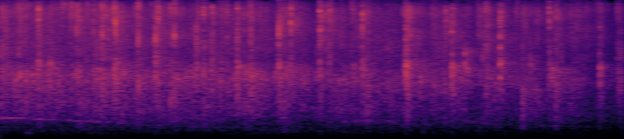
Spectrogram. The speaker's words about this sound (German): Und ich habe zwei starke Männer eben gefragt und einen kleinen Applaus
